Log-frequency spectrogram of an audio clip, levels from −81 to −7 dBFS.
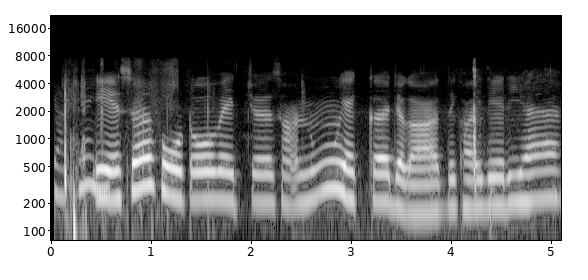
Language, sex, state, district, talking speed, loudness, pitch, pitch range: Punjabi, female, Punjab, Kapurthala, 120 wpm, -20 LUFS, 215 Hz, 190-230 Hz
